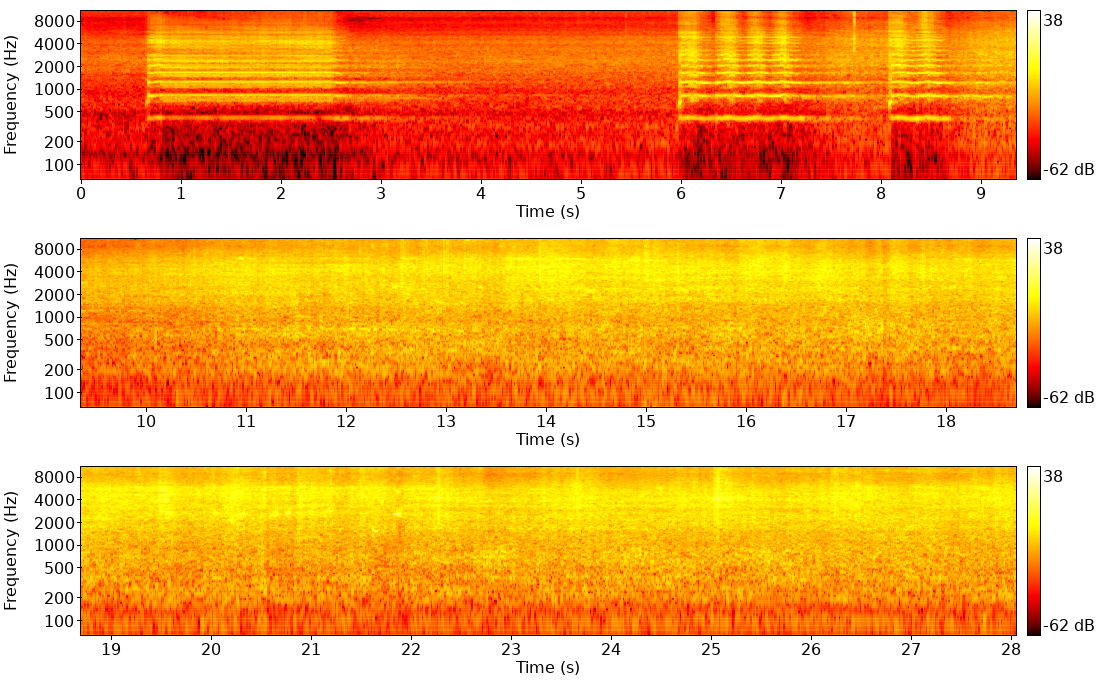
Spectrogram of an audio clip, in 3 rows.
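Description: Electroputere 060-DA (LDE2100) diesel locomotive sounding its horn: one long blast about a second in, then several short toots and a final blast around six to nine seconds. The freight train then comes past, growing louder, and its covered wagons roll by with a steady rumble and a clatter of wheels over the rail joints.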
